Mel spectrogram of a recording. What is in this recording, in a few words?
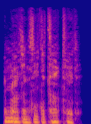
science fiction computer console voice robotic male says "emergency detected"; zapsplat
